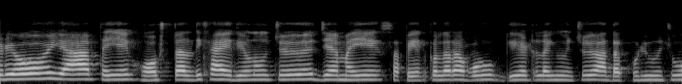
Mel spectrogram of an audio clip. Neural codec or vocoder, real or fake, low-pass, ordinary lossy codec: codec, 16 kHz, 2 kbps, FreqCodec, larger model; fake; none; none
